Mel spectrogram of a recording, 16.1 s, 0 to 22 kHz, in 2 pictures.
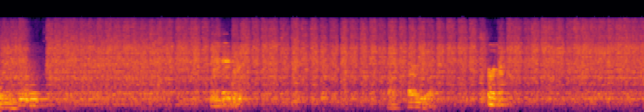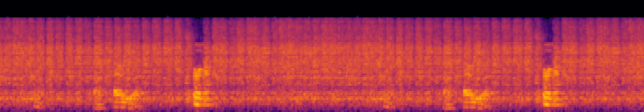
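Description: Handheld P-SB7 spirit box sweeping through radio frequencies: continuous rasping static broken every few seconds by short, clipped fragments of voice. The investigators take one fragment for the word "pervert".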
